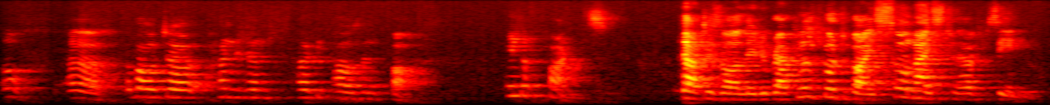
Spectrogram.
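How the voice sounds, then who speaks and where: A performer plays a Victorian gentleman guardian in stage comedy. The manner is formally polite yet stubborn and fussily indignant, a little halting. The voice sits far from the microphone, swimming in heavy echo. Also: mid-range voice, natural voice. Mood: flustered, brisk. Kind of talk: theatrical stage comedy acting. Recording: very echoey distant stage play recording.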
